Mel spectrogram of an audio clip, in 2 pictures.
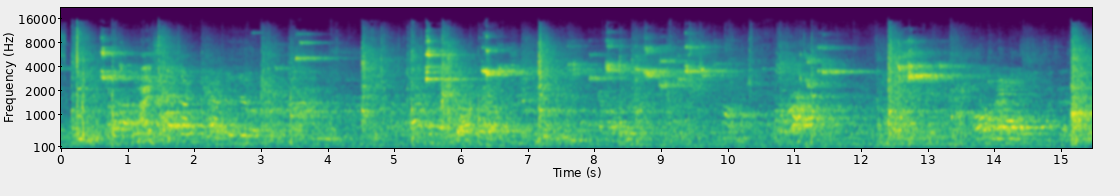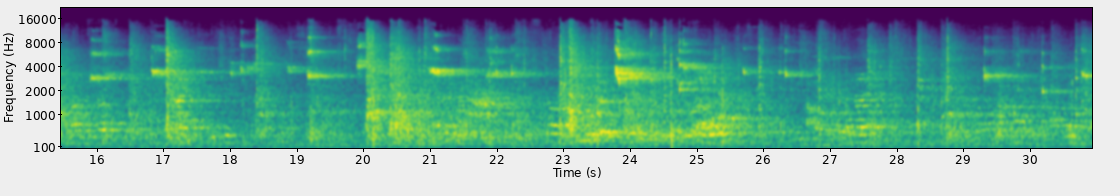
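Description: Badminton doubles play in a large hall: many sharp racket strikes on the shuttlecock at irregular intervals, with short high squeaks and voices echoing in the hall.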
